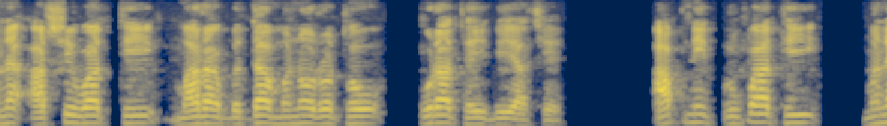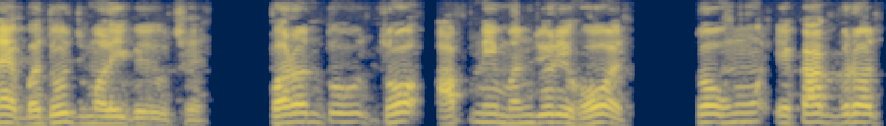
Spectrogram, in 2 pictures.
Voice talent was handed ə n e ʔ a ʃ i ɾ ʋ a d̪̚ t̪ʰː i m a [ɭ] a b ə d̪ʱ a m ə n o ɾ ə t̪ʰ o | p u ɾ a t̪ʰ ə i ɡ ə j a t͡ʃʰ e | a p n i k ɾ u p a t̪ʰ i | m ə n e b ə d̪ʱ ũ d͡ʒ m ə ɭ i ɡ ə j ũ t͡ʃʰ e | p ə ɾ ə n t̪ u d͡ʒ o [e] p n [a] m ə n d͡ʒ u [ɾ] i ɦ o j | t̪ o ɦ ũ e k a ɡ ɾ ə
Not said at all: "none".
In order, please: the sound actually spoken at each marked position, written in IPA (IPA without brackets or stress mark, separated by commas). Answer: ɾ, a, i, ɾ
